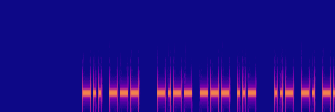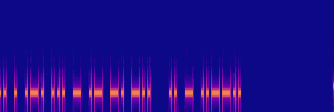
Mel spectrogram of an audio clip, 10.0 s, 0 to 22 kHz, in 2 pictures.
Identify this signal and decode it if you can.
Morse code, heard as a keyed tone, about 30 wpm, 700 Hz. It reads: DO YOU UNDERSTAND IT?
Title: Sentences from Top 600 Words 30wpm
